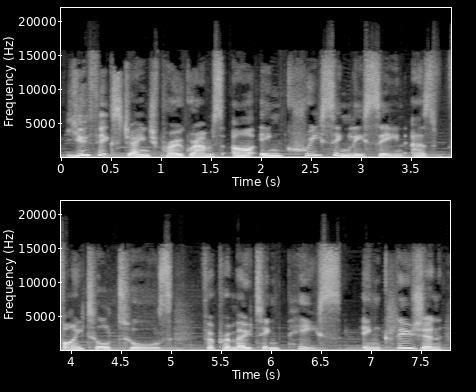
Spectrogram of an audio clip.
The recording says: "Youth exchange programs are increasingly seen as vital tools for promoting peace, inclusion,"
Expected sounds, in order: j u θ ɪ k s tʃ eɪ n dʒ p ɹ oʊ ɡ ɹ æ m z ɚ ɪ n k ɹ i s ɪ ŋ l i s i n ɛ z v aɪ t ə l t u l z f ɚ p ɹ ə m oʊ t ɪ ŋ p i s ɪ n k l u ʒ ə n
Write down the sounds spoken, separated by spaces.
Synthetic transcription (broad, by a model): j u θ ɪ k s tʃ eɪ n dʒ p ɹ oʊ ɡ ɹ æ m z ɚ ɪ n k ɹ i s ɪ ŋ l i s i n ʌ z v aɪ t ə l t u l z f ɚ p ɹ ə m oʊ t ɪ ŋ p i s ɪ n k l u ʒ ə n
